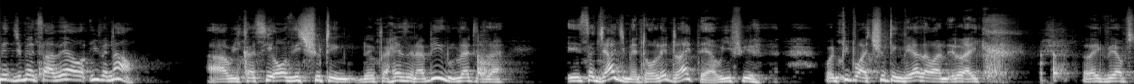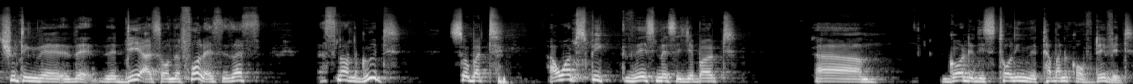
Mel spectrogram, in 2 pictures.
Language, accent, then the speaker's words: English; Kenya; I'm Kenyan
